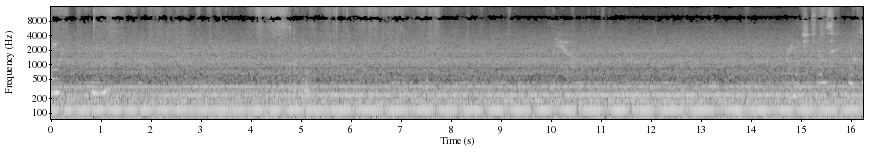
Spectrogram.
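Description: Steady low hum of a small electric motor, holding one even pitch.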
